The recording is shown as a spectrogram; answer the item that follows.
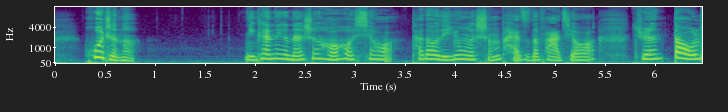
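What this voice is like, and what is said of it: Usual voice. Nothing is said of it.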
